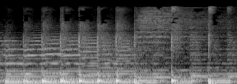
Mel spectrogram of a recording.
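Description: Karaoke instrumental backing track (MR) of a Korean pop-rock song, with no lead vocal, playing with a steady beat. It is the lead-in just before the first sung line.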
